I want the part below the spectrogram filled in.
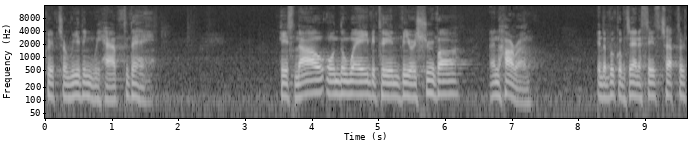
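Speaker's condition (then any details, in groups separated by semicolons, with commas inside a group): Cleft lip and palate; eleven operations and surgeries at early age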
